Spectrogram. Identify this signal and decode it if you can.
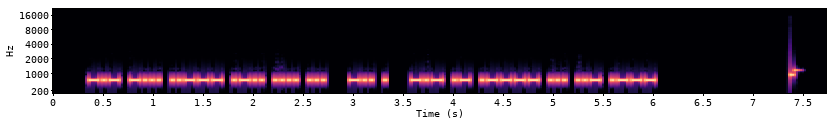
Morse code, heard as a keyed tone, about 36 wpm, 700 Hz. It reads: KB2LHS DE KA1SUJ
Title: USA Callsign DE Callsign 35wpm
